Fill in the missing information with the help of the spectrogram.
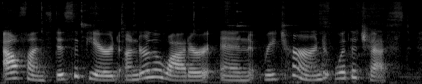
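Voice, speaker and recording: A woman's voice: a little high, animated, measured pace, bright, forceful tone, slight background noise. A woman teacher reading a children's story aloud and adding simple explanatory asides.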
